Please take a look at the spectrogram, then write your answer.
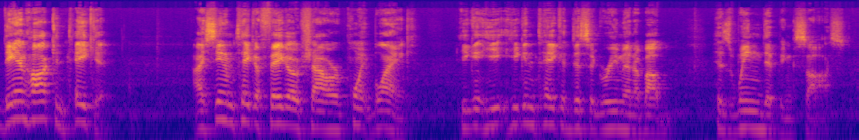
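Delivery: normal talking voice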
